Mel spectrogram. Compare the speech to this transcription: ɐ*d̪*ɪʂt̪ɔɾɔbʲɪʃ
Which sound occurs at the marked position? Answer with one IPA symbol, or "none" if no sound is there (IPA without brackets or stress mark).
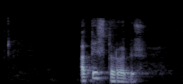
t̪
